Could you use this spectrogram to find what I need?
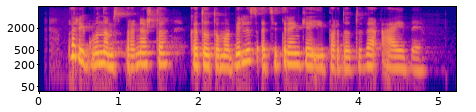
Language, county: Lithuanian, Klaipėda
